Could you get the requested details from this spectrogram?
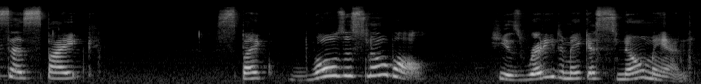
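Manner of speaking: lively picture-book read-aloud; reading to children. Acted. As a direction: tell it to little ones, brightly.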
